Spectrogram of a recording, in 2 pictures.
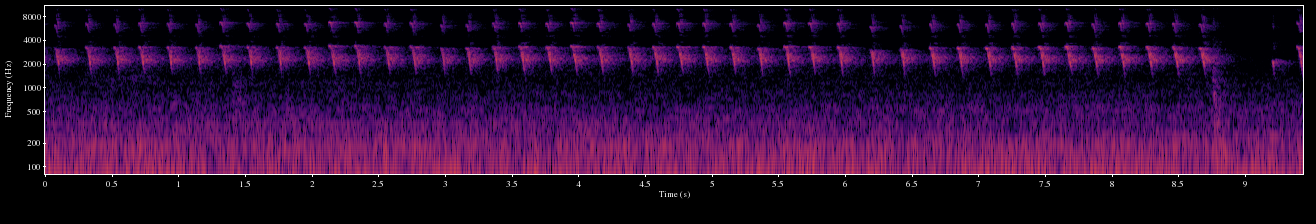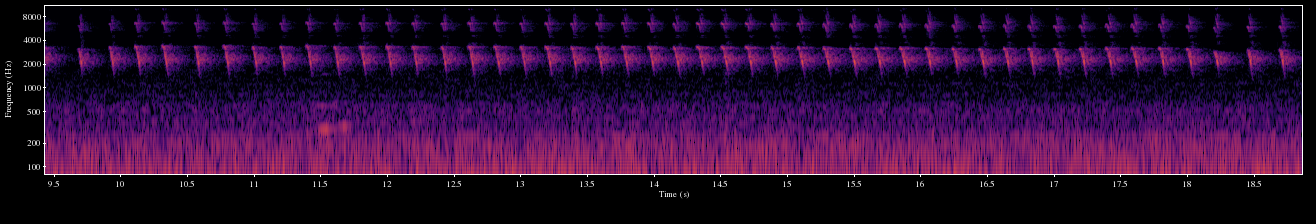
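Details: Pet guinea pig giving a continuous stream of rapid, high-pitched chirps, evenly repeated several times a second, with one short pause near nine seconds and a faint low hum underneath.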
